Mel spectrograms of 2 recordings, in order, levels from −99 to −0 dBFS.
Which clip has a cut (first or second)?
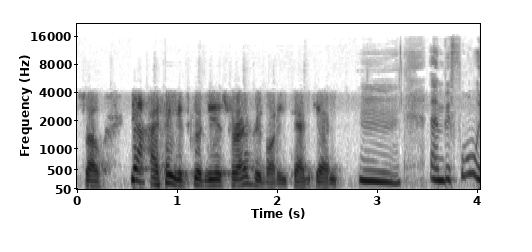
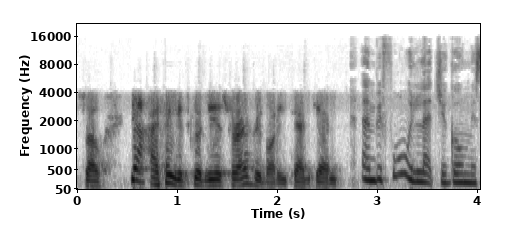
second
